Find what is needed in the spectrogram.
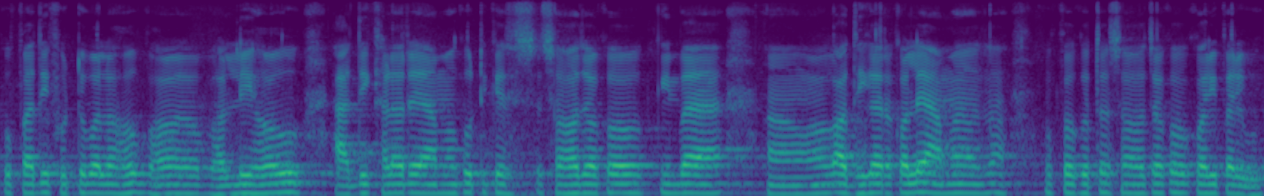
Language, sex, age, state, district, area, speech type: Odia, male, 18-30, Odisha, Khordha, rural, spontaneous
